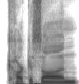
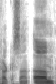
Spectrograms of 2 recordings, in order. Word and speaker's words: Carcassonne: Carcosa or Carcassonne. And so I think it's pronounced Carcassonne.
